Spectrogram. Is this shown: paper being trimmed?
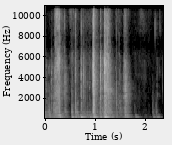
yes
